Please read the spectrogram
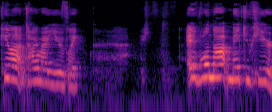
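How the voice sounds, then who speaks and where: A woman with an American accent, animated in tone, with ordinary pitch variation. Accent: slight deaf. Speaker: deaf ASL content creator. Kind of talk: casual vlog monologue. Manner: clear articulate speech.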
